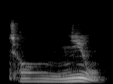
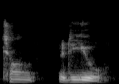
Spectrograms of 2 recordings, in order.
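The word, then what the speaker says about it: 종류: Atención a la pronunciación. Chongnyu. No es Chongryu. Cuando Nyun y Eryul se juntan así, se hace como una ñ.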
